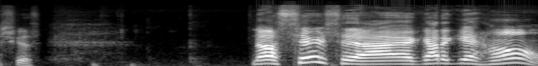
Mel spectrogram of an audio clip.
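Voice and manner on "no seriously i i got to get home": put-on loud, high-pitched woman's Newfoundland accent. Retelling what a woman said while he was on the phone, newfoundland accent. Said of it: "she's got a, a Newfoundland accent".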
